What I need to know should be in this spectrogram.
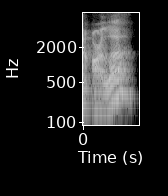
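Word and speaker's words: Arles: for 2024 this year the cruise ends in ARA a r l s French words don't pronounce of the letters so that's where uh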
